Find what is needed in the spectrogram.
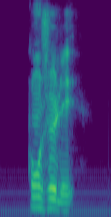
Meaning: past participle of congeler
- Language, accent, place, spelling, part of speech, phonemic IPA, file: French, France, Lyon, congelé, verb, /kɔ̃ʒ.le/, LL-Q150 (fra)-congelé.wav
